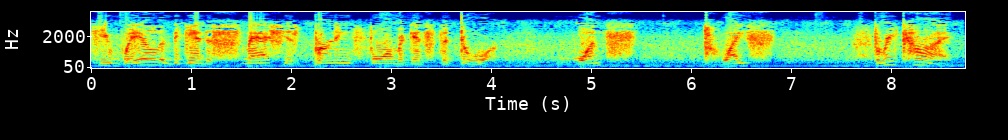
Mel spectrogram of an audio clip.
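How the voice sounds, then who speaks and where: A man tells a horror story as a despairing, doomed sailor. His delivery is very slow and grave, with deliberate dramatic pauses. A clear bed of ambient noise sits behind the voice. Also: mid-range voice, dull audio. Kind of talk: dramatic horror narration, acted in first person.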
